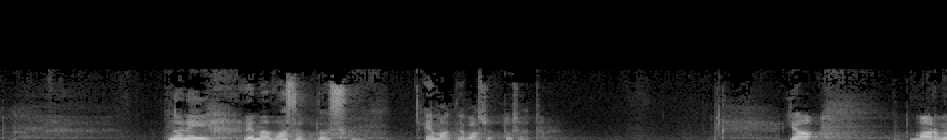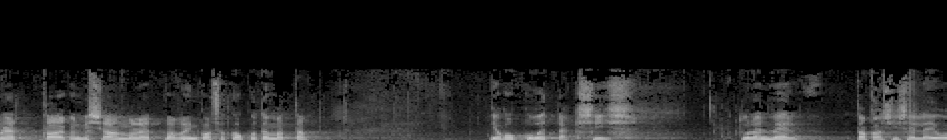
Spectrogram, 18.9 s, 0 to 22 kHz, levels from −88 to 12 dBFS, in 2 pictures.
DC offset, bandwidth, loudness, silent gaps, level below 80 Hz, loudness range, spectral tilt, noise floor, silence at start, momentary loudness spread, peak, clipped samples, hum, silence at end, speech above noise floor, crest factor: under 0.1%; 11.5 kHz; -20 LUFS; none; -66 dBFS; 10 LU; -4.5 dB/octave; -61 dBFS; 1.65 s; 19 LU; -4 dBFS; under 0.1%; none; 0 s; 41 dB; 18 dB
